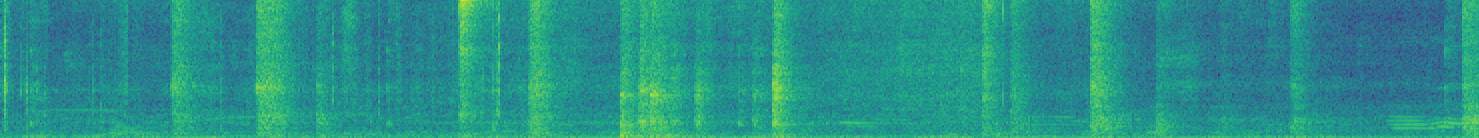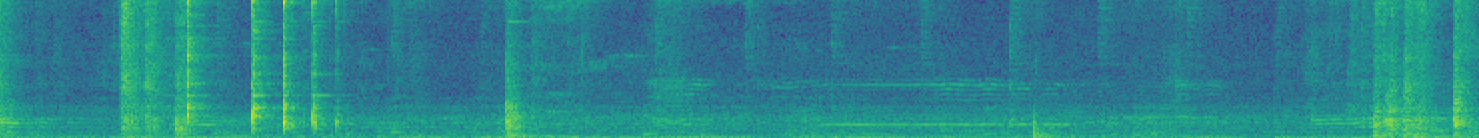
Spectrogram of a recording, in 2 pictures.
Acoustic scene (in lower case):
cafe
